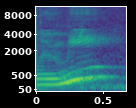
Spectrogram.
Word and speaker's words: Loomy: She is a Lottie doll Happy Bath version Loomy, which rhymes with gloomy.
